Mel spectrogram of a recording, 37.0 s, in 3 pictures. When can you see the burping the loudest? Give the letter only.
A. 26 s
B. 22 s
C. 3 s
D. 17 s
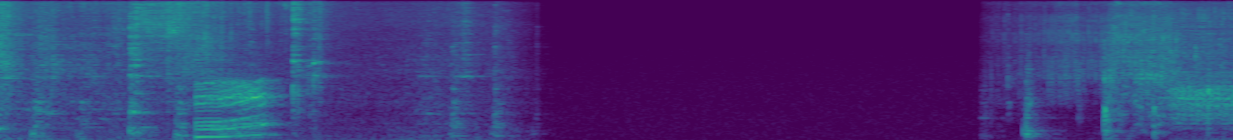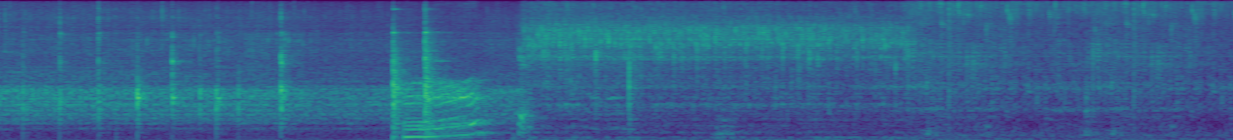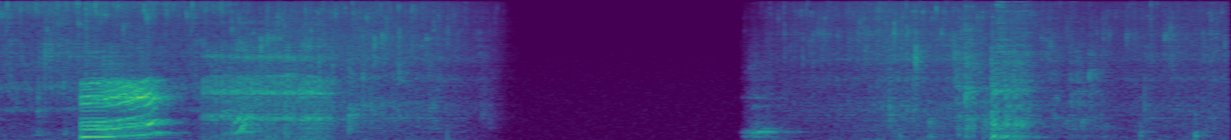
A.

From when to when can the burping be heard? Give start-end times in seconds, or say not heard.
1.9-2.8, 16.4-17.2, 25.5-28.1.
